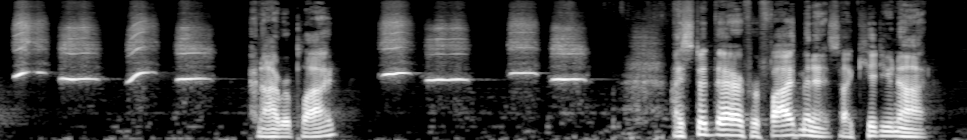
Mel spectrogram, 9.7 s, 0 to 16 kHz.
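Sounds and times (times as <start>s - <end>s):
person whistling imitation of a bird's call: 0.0s - 2.4s, 3.8s - 6.0s
speech: 2.6s - 3.5s, 6.8s - 9.4s.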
